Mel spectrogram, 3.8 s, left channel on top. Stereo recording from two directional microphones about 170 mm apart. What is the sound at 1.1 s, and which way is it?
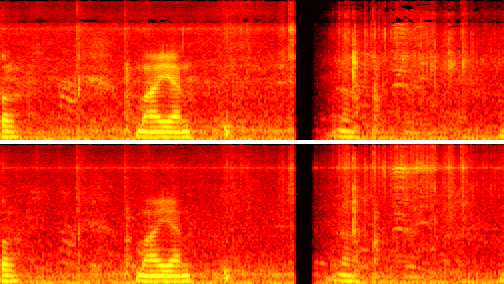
Speech, 15° right (ahead or behind).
